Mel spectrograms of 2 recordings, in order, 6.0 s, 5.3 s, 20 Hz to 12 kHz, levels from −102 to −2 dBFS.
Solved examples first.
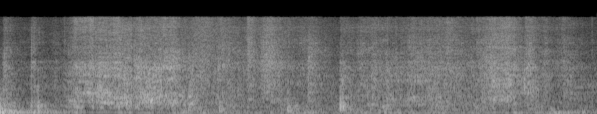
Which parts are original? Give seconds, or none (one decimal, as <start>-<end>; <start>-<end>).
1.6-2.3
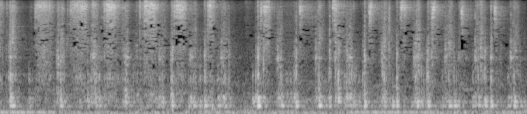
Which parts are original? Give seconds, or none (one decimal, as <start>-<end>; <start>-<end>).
0.0-5.3

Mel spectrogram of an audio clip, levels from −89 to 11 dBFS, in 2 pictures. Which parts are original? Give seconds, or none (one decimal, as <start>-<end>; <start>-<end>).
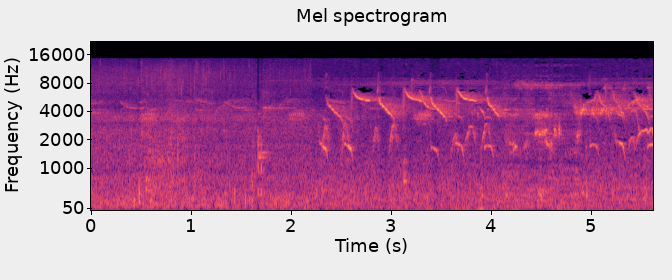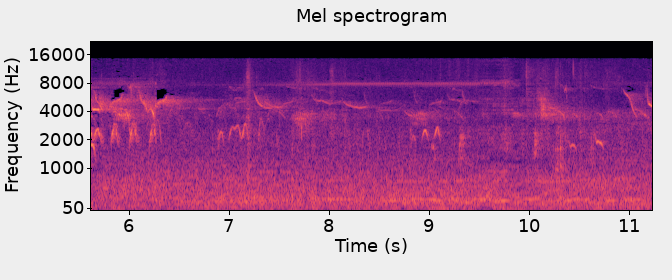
0.0-4.1; 4.9-9.5; 10.2-11.2

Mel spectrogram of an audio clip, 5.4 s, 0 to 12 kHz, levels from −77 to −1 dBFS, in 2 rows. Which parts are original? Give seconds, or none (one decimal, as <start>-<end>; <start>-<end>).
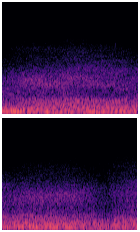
0.0-5.4

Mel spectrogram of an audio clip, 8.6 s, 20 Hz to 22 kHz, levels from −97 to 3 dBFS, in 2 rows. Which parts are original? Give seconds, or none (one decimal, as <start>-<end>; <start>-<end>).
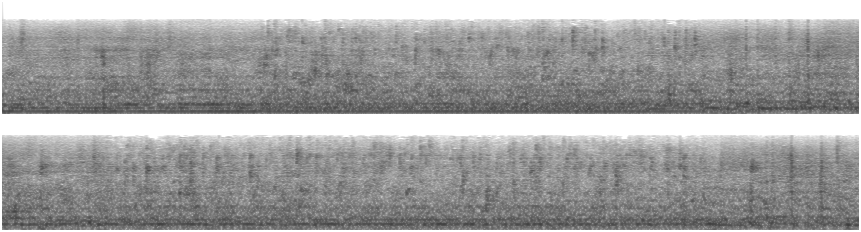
1.3-3.5; 4.8-7.8

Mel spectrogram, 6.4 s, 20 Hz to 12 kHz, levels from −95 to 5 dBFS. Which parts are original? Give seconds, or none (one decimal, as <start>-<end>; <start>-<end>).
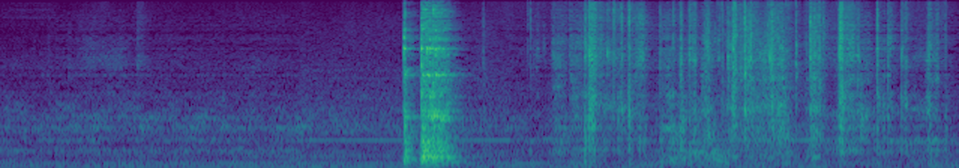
2.0-3.4; 4.7-5.5

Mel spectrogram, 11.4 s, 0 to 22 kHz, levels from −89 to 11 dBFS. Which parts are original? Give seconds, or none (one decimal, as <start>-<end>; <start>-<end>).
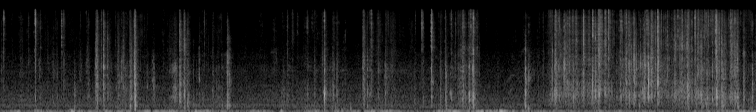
0.0-8.5; 9.1-11.4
